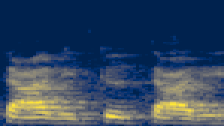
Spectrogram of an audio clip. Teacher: So if you say it properly, ta, there'll be hardly any breath will come out of your mouth when you say it. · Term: unaspirated T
